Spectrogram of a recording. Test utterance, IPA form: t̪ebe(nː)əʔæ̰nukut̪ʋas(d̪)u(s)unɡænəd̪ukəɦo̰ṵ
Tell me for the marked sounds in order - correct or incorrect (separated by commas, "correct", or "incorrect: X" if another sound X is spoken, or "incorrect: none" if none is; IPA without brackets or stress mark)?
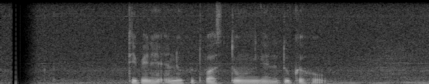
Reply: incorrect: n, incorrect: t̪, incorrect: none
